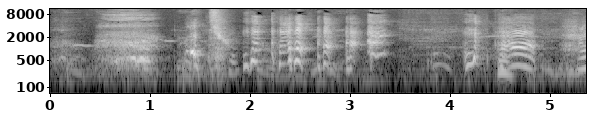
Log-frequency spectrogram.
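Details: Fake sneezing recorded in 2014: playful imitation sneezes with breathy bursts, followed by a young child, the little brother, giggling and laughing at them; mock sneezes, not real ones.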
